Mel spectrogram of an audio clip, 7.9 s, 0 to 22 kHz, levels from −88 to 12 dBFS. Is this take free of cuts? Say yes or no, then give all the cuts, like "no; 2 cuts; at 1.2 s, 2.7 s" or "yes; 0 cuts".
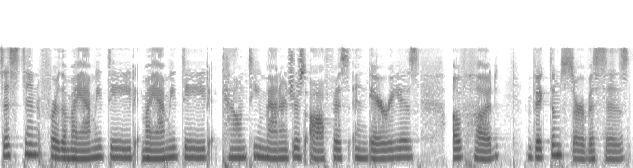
no; 2 cuts; at 1.8 s, 4.6 s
